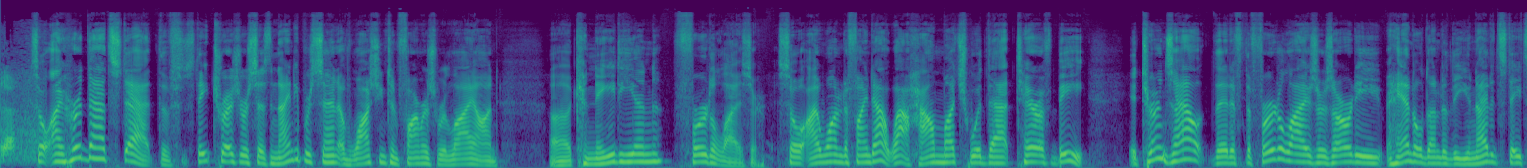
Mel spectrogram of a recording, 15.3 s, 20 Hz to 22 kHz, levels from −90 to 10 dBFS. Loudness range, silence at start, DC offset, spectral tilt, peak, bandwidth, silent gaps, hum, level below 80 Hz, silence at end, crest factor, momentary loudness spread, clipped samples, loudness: 2 LU; 0 s; 0.2%; -4.5 dB/octave; -2 dBFS; 16.5 kHz; none; none; -48 dBFS; 0 s; 16 dB; 6 LU; under 0.1%; -19 LUFS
